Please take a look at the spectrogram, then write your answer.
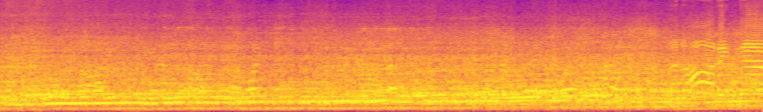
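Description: Classic hot rod race cars thunder past at a Northampton oval meeting, engines roaring loudly and steadily throughout without a break.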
